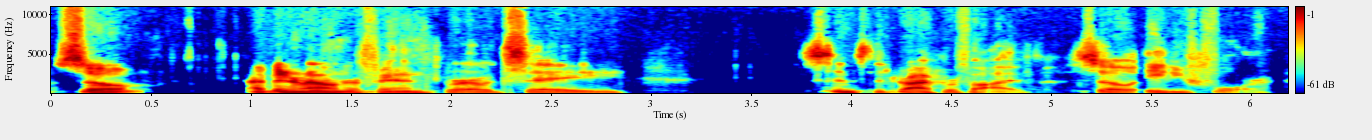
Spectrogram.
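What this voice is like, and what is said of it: Hoarse, partly lost voice. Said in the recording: “As you can tell, I lost my voice a little bit, like many Islander fans from Thursday night”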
